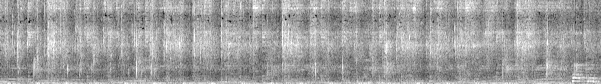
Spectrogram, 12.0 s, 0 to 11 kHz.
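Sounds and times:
song playing: 0.0 - 12.0.

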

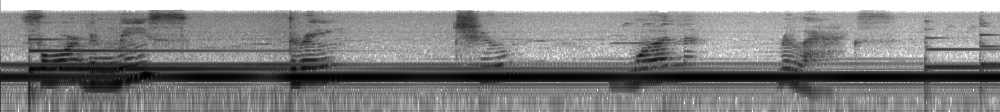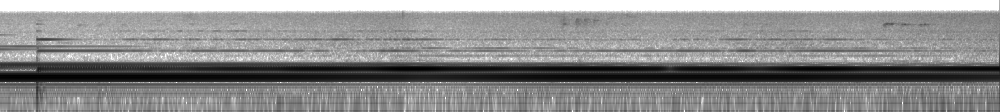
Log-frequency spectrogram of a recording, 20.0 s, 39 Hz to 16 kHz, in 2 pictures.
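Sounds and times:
crystal singing bowls ringing: 0.0 - 20.0
mallet striking bowls: 0.0 - 20.0.

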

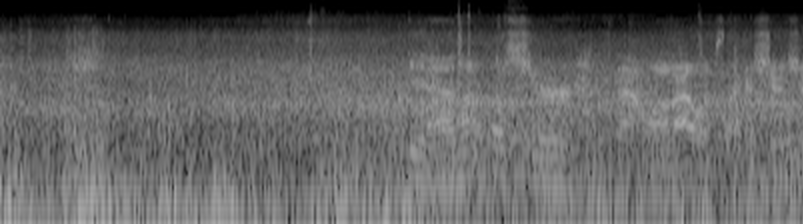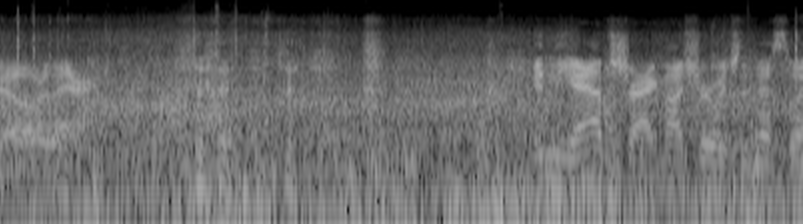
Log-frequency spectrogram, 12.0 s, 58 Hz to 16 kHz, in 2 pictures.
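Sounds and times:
road noise: 0.0 - 12.0
traffic: 0.0 - 12.0
wind on microphone: 0.0 - 12.0.

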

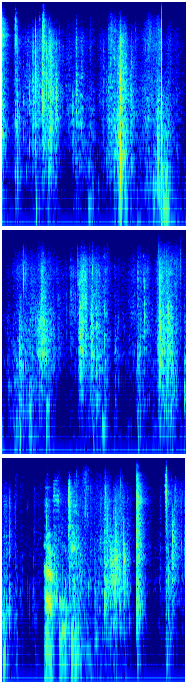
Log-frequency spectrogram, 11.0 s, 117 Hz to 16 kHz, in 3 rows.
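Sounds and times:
paper pages rustling: 0.0 - 3.0, 4.0 - 7.8, 8.7 - 11.0.

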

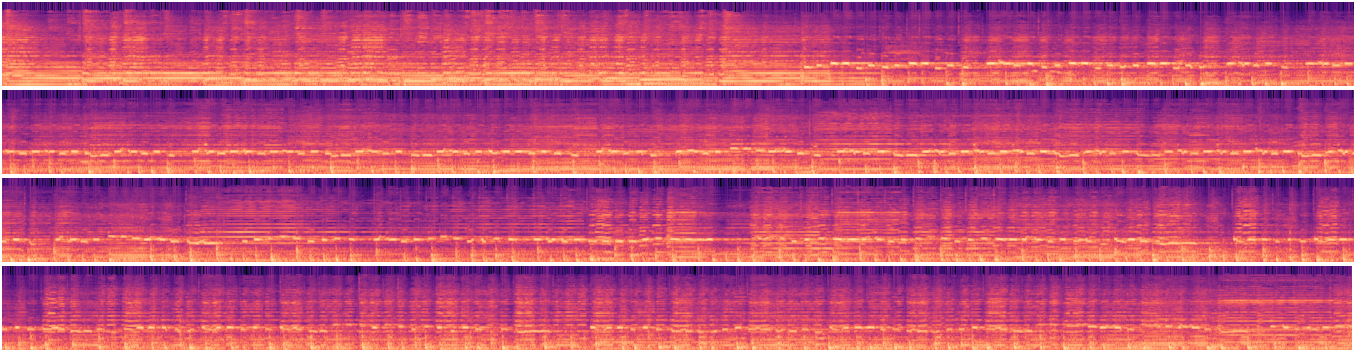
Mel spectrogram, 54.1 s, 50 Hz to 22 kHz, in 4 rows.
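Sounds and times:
accordion chords: 0.0 - 54.0
high ornamented wind instrument: 0.0 - 54.0.

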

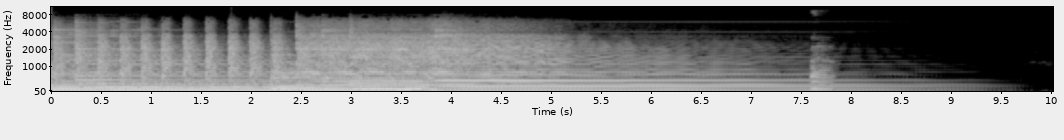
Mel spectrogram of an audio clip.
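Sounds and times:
heavy metal guitar and bass: 0.0 - 8.3.

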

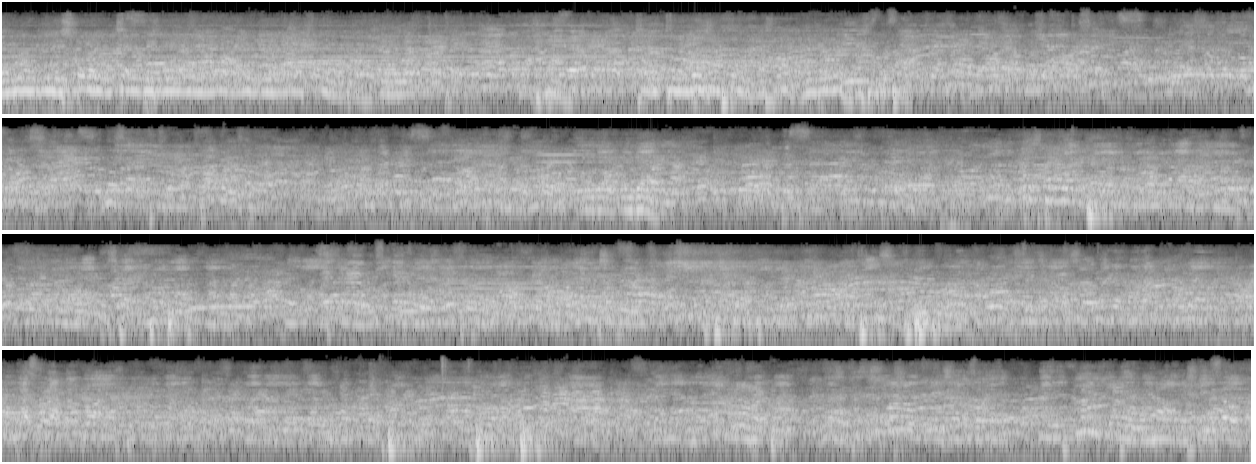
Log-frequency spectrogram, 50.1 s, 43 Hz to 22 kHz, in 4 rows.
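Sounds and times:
people talking: 0.0 - 50.0
voices chattering: 0.0 - 50.0.

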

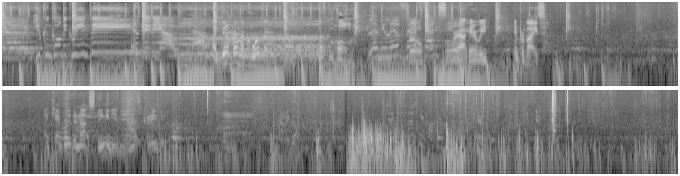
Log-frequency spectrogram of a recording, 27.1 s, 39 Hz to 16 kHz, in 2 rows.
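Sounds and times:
honeybees buzzing: 2.6 - 24.4.

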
